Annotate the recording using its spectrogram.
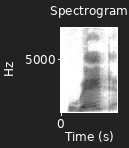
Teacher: Um so when you say the sound of we, you bite your lower lip. And in the case of W, there is no biting of the lip. There is a rounding of your mouth. You form a slight O when you say it.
